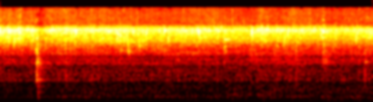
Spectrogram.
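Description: Garlic sizzles in hot oil with cumin seeds, a steady bright hiss of frying with a brief stir clatter near the start and no talk.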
